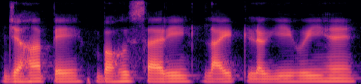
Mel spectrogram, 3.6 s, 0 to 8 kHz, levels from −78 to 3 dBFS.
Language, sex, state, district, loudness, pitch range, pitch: Hindi, male, Uttar Pradesh, Lucknow, -19 LUFS, 100-105 Hz, 100 Hz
